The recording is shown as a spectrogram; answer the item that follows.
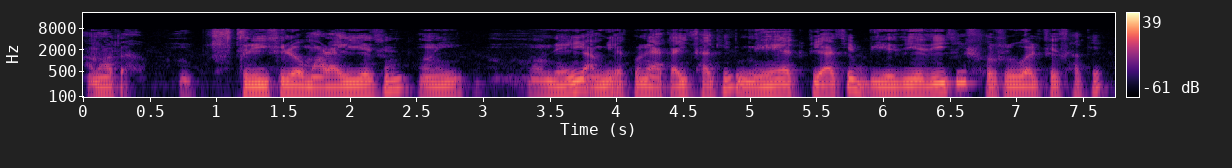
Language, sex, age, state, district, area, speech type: Bengali, male, 60+, West Bengal, Darjeeling, rural, spontaneous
